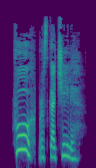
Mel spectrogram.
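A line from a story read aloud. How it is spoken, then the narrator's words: Relieved exhale. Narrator (Russian): выдохнул Баб-Ягун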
